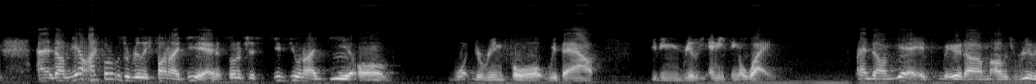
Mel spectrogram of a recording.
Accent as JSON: {"language": "English", "town": "Mansfield", "region": "Victoria", "country": "Australia", "tie": "born or raised there", "said": "growing up in Mansfield, sort of it was a real childhood staple, sort of the whole Bushranger thing."}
